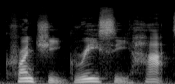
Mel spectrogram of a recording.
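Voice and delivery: normal talking voice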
